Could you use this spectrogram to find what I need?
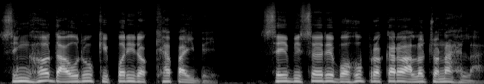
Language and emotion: Odia, neutral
